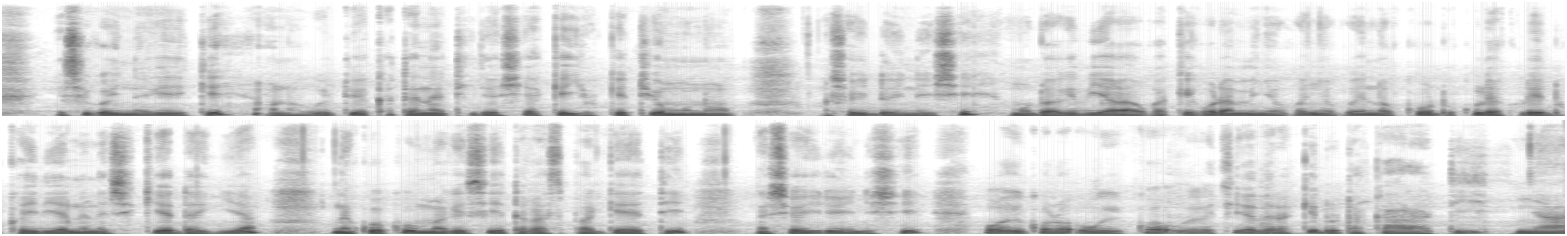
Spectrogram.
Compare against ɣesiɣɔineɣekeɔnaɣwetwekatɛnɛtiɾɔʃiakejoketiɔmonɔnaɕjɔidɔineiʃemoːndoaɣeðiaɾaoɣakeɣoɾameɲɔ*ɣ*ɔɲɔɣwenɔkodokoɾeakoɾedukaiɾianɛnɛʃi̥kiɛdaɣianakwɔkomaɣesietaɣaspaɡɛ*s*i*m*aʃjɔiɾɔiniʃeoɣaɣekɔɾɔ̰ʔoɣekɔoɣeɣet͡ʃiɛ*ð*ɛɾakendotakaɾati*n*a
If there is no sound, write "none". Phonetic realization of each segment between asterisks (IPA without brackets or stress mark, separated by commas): ɣ, t, n, ð, ɲ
